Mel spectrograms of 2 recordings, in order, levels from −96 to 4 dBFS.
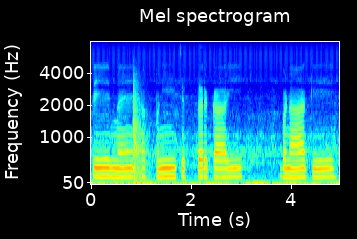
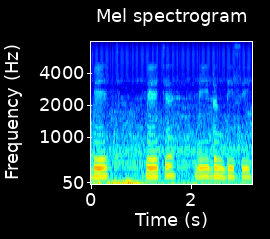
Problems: none marked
